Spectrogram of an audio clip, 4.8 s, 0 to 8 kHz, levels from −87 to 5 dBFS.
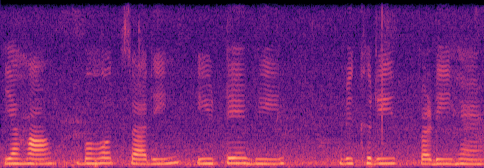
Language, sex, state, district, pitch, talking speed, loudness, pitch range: Hindi, female, Haryana, Jhajjar, 235 Hz, 100 wpm, -18 LUFS, 220-245 Hz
